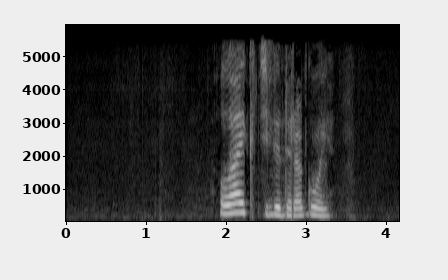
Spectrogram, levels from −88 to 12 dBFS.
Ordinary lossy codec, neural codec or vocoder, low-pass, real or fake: AAC, 24 kbps; codec, 16 kHz, 4 kbps, FreqCodec, larger model; 5.4 kHz; fake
